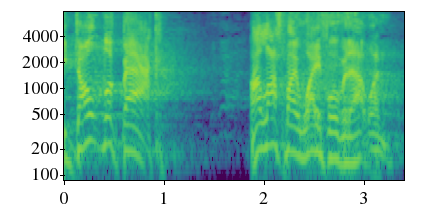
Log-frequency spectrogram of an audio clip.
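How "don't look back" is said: slow Lot. Acted. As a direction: let Lot plead it slowly. There's Lot saying.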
